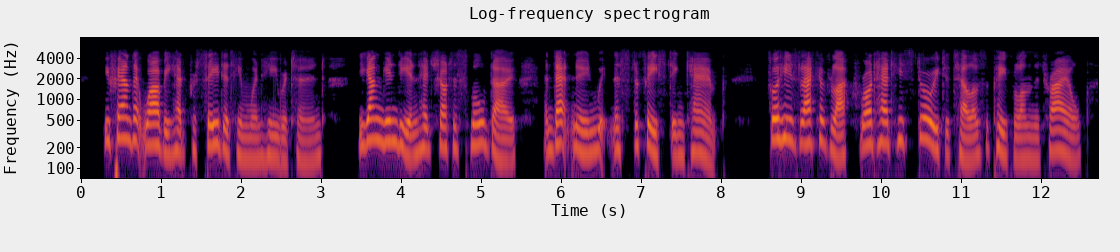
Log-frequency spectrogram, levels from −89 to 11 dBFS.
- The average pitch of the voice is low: No, medium, 185 Hz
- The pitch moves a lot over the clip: Yes, wide, 6.7 semitones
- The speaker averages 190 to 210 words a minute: Yes, fast, 205 wpm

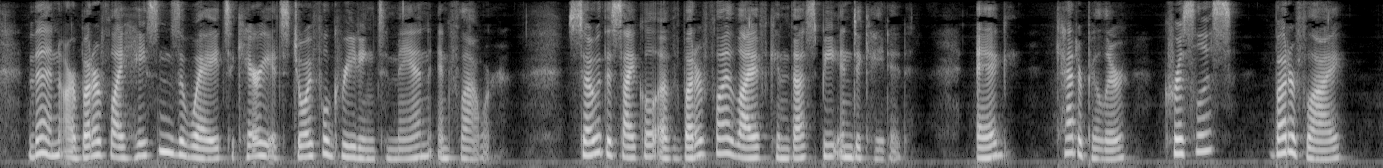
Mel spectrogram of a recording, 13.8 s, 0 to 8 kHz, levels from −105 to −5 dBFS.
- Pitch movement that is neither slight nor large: Yes, average, 4.8 semitones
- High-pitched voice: Yes, high, 200 Hz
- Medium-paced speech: No, slow, 125 wpm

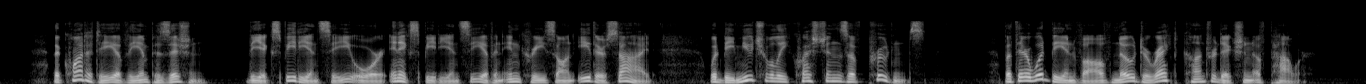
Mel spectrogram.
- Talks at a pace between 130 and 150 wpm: Yes, slow, 135 wpm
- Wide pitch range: Yes, wide, 8.5 semitones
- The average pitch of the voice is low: Yes, low, 100 Hz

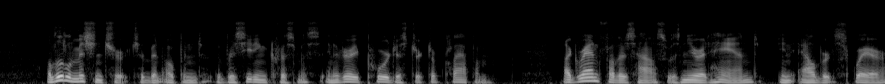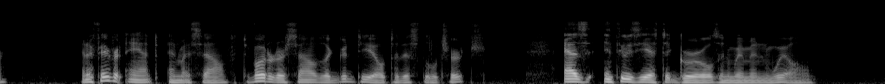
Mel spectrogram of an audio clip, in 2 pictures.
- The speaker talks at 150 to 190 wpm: Yes, average, 165 wpm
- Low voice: Yes, low, 100 Hz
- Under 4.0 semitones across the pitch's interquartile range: Yes, average, 3.3 semitones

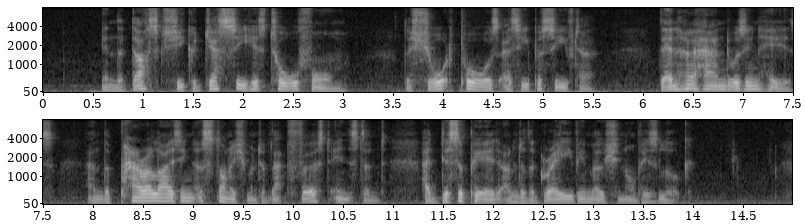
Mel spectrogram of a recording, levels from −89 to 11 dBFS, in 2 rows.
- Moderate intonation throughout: Yes, average, 5.0 semitones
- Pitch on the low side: Yes, low, 105 Hz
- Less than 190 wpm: Yes, average, 160 wpm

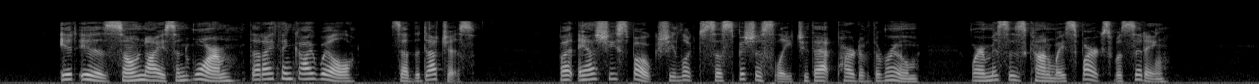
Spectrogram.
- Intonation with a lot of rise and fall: Yes, wide, 6.5 semitones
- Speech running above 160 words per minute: No, average, 155 wpm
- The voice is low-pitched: No, medium, 185 Hz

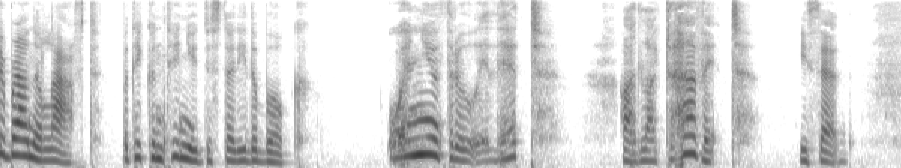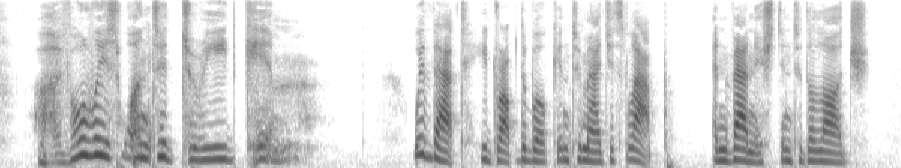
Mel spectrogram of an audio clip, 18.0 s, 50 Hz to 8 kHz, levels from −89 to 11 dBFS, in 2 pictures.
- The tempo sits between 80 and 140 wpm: Yes, slow, 135 wpm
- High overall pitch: Yes, high, 195 Hz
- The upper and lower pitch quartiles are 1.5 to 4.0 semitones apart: No, average, 4.7 semitones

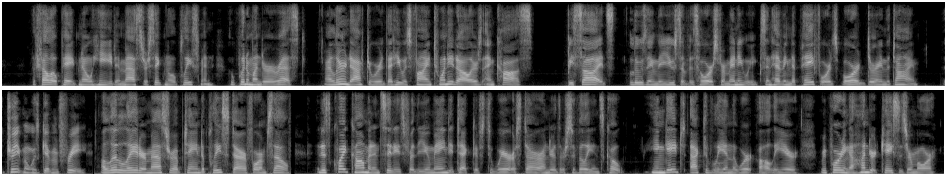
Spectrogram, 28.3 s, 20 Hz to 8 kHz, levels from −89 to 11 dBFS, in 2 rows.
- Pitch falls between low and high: Yes, medium, 175 Hz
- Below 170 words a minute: No, average, 200 wpm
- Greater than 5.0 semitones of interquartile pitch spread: No, average, 3.4 semitones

